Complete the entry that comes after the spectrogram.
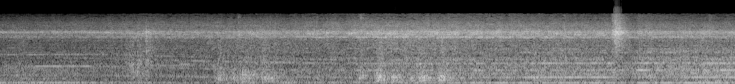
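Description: Diesel freight locomotives pass at close range and low speed. The engines' low rumble grows louder as the lead unit comes by, under a steady high-pitched ring from the wheels on the rail. About six seconds in there is a single sharp clank.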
